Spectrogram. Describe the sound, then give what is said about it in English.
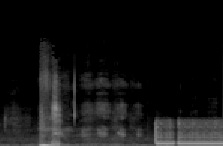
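A phone's ringback tone, heard on an outgoing call: after a soft handling bump, a steady electronic ring begins, loud, with a brief break before it continues. “She's not going to answer the phone. Let's find out.”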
